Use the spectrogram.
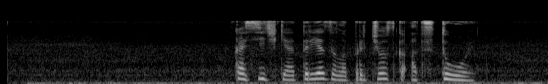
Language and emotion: Russian, angry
